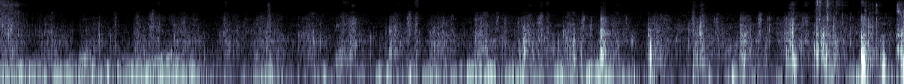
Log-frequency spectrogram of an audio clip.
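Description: Footsteps of a hiker walking along a sandy bush track strewn with leaf litter, an irregular run of soft crunching steps.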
